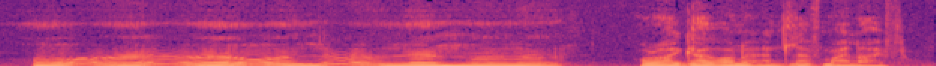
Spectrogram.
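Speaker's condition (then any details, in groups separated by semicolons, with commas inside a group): Motor neurone disease; terminal, last years of life; difficulty speaking clearly, needs interpreter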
